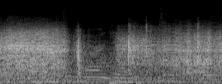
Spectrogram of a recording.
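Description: Old sliding patio door scraping along its track as it is pushed, a harsh grinding for most of the first second, then quieter scraping. The door is hard to push, so it drags in its track.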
